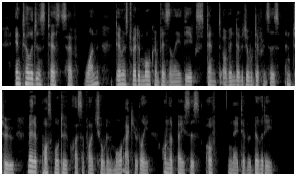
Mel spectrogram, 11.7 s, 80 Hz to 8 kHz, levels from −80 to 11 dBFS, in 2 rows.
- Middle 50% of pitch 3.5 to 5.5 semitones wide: No, average, 2.9 semitones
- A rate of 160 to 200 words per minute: No, average, 150 wpm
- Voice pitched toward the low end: Yes, low, 110 Hz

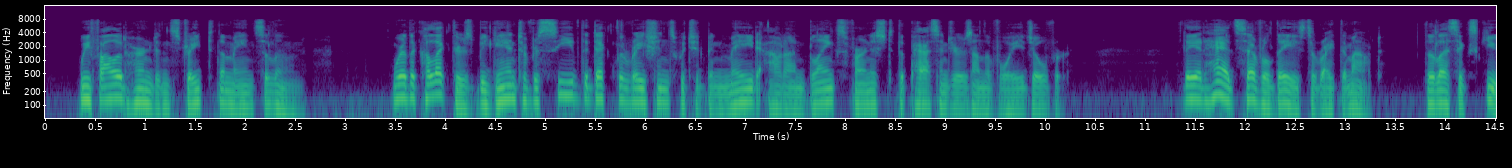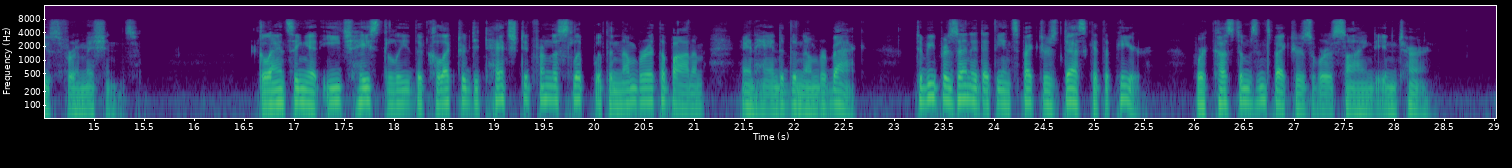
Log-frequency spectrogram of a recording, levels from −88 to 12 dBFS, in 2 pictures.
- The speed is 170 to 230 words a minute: Yes, average, 175 wpm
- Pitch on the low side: Yes, low, 105 Hz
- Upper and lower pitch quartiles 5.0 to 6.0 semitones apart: Yes, average, 5.3 semitones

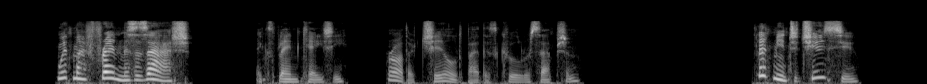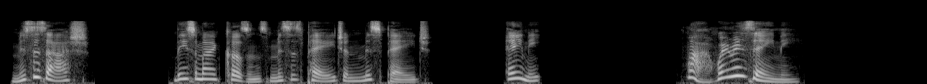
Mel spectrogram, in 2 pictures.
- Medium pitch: Yes, medium, 175 Hz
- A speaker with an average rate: No, slow, 105 wpm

